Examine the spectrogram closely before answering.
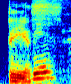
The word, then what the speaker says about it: this: me this this this so stick your tongue in between your teeth this this because it sounds like a lot of you are saying this or um this but you want to say it like this this this this this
